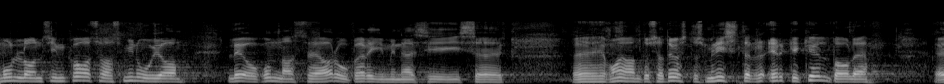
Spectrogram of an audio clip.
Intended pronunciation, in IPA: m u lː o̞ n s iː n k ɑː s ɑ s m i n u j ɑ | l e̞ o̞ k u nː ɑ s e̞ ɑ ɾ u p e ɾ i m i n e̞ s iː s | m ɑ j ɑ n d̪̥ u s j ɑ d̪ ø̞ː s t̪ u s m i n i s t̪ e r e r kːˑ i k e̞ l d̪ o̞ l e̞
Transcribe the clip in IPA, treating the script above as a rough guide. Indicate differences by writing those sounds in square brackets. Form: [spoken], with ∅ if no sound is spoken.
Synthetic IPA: m u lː o̞ n s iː n k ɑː s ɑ s m i n u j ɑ | l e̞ o̞ k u nː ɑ s e̞ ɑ ɾ u p [æ] ɾ i m i n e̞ s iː s | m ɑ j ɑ n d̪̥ u s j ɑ [t̪] ø̞ː s t̪ u s m i n i s t̪ e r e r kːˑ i k e̞ l d̪ o̞ l e̞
